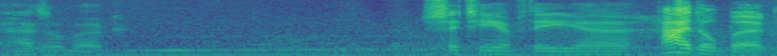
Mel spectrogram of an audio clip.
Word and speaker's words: Heidelberg: to hide uh uh heiselberg heiselberg yeah i think i'm saying it right heiselberg city of the uh heidelberg not heisel heidelberg city of the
